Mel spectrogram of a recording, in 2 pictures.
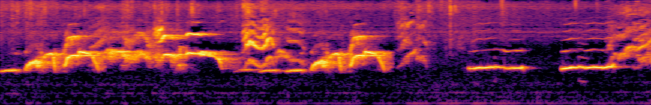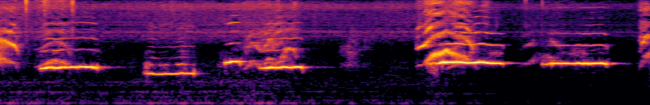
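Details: Cockatiel song meant to get a cockatiel singing: an opening stretch of rough, buzzy warbling, then clean short whistles at steady pitch, separated by brief gaps.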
